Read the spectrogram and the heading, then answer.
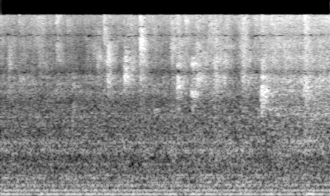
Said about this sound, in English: I'm in my shower right now. I don't know if you can hear this at all, but we're going with it anyway.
